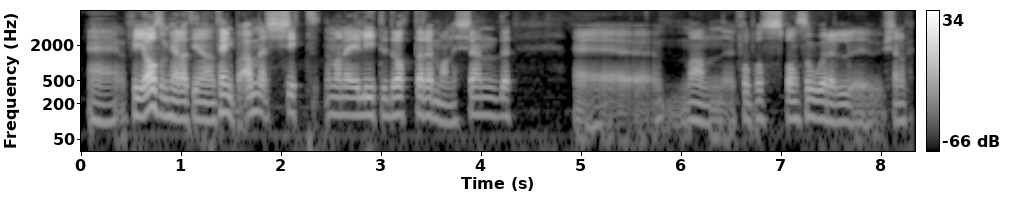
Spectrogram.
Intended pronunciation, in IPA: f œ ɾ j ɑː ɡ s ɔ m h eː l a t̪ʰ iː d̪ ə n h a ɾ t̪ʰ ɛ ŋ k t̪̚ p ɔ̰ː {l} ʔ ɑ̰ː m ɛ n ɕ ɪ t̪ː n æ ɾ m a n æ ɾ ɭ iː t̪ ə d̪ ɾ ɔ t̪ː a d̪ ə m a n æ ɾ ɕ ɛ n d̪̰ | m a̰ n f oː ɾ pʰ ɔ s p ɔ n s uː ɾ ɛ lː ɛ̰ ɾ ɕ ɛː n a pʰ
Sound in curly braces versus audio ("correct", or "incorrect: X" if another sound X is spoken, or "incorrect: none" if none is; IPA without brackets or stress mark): incorrect: none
